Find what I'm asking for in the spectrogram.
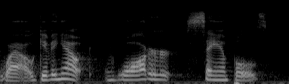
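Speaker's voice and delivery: plain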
